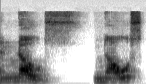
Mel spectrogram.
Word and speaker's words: nose: como si sabes inglés entonces se escribe obviamente no sé pero se pronuncia nos nose es nariz boca mou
